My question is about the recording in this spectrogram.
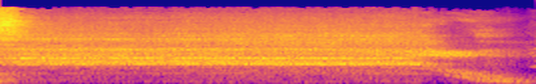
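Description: Distorted electric guitar and bass letting a final chord ring on with steady high tones after the drums stop, at the close of a live metal song. A little over three seconds in, the sound slides down in pitch and cuts off just before the end.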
